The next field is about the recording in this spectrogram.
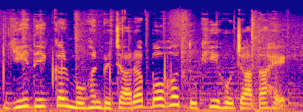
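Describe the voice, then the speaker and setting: Female storyteller for scripted narration; mellow, mid-pitched voice with light background music. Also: moderate pace.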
